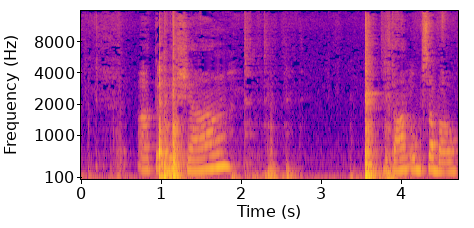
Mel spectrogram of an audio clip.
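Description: Vegetables drop into a metal pot with a thud.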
